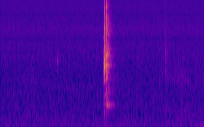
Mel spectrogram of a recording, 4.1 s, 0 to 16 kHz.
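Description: A single sharp click of Lego plastic parts about two seconds in as the brick-built MP5 replica is handled, followed by a faint tick; otherwise quiet room tone.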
